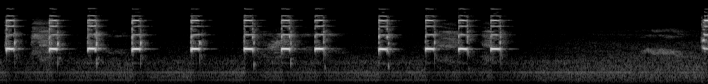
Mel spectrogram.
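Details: A pet conure screams back in reply to a recording of another conure's screaming: about a dozen harsh, shrill screeches over five seconds, a pause, then one last screech, over a steady electrical hum.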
